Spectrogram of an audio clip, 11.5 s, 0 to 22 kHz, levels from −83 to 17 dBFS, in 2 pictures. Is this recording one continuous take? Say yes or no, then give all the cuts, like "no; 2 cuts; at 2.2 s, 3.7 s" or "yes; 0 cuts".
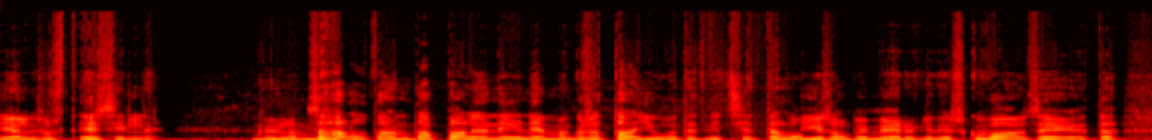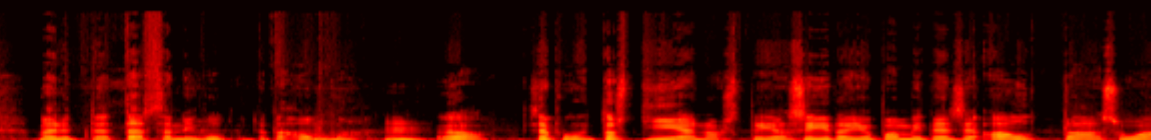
no; 3 cuts; at 4.0 s, 7.0 s, 9.0 s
